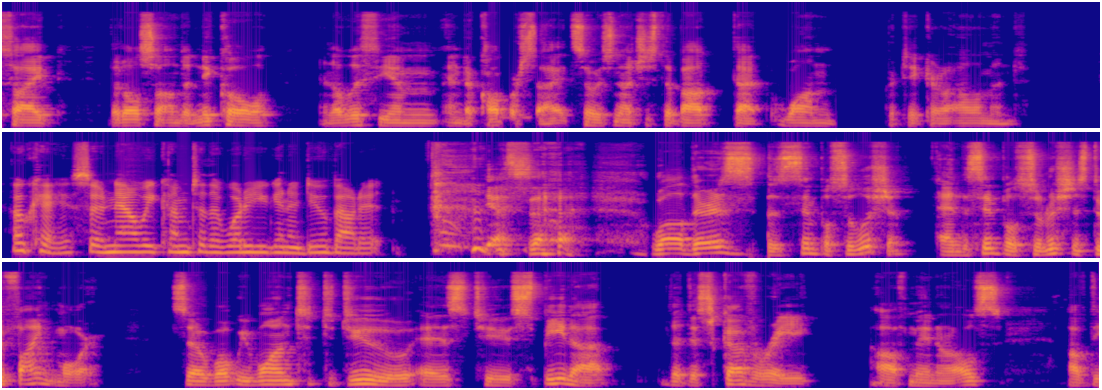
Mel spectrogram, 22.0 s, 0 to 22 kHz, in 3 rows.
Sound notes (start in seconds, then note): 10.2 laughing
